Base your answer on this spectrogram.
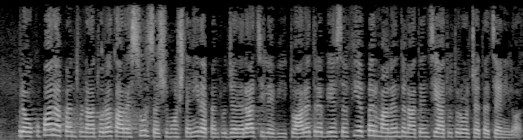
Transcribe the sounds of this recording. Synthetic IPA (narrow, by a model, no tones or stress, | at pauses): pɾe̞o̞kupaɾeape̞nt̪ɾunat̪uɾəkaaɾe̞sursəʃimo̞ʃt̪e̞niɾe̞pent̪ɾud͡ʒe̞ne̞ɾat̪siːle̞viːt̪oaɾe̞t̪ɾe̞buje̞səfije̞pe̞rmane̞nt̪ɨnat̪e̞nt̪siat̪ut̪uɾo̞rt͡ʃe̞t̪ət̪se̞nilo̞̰r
